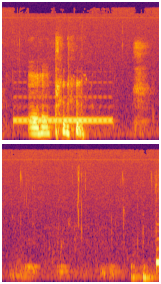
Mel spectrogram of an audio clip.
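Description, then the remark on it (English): Electronic telephone dialing tones of a call being placed live on the Orange Wedge show sound for about two seconds, a steady held tone overlaid with quick higher beeps, followed by quiet clicks and soft rustling. “All right, let's give him a ring.”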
